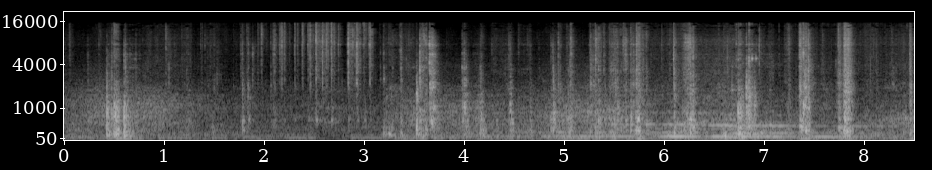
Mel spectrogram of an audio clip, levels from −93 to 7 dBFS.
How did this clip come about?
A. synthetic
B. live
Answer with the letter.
A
